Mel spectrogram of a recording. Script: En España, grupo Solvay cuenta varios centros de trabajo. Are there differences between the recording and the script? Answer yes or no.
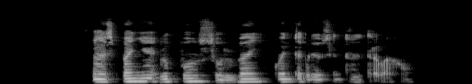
no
